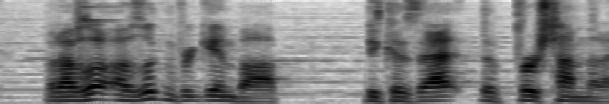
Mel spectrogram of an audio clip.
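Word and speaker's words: 김밥: All right, so it's probably GMAP, but because I'm gonna say it's Gimbop. That's the name, Gimbop, or Kimbop as it's often pronounced.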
